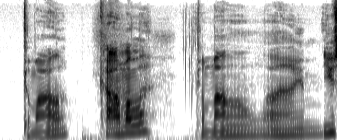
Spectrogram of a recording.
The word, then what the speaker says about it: Kamala: Comma lime 2024? I don't know what that means. Oh, like Kamala?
